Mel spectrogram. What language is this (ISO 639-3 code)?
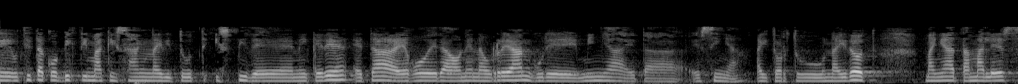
eus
